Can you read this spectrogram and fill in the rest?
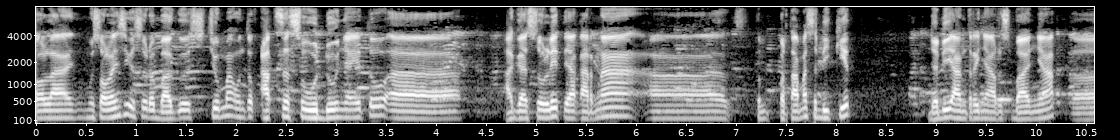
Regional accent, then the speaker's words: Bogor, West Java, Indonesia; Saya dari Bogor, Gunung Sindir.

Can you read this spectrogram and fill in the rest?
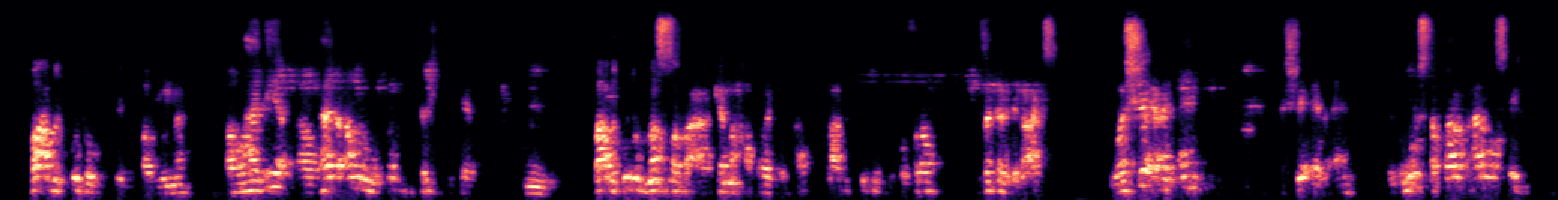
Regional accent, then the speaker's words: Libya; أنا من ليبيا.

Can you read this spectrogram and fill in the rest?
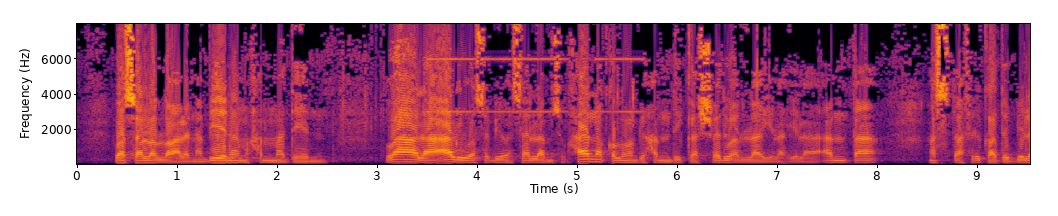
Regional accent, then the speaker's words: Java, Indonesia; Karena kita ini bukan orang Arab, wong Jawa, bahasa Indonesia.

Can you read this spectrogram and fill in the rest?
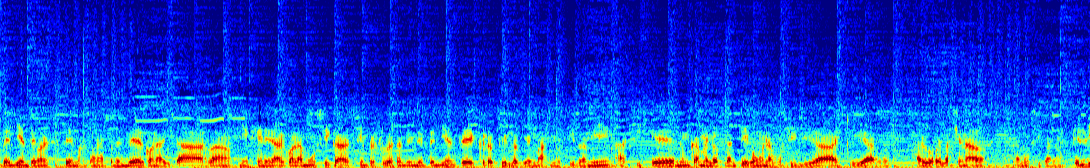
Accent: Esquel, Chubut, Argentina; Yo soy de Esquel.

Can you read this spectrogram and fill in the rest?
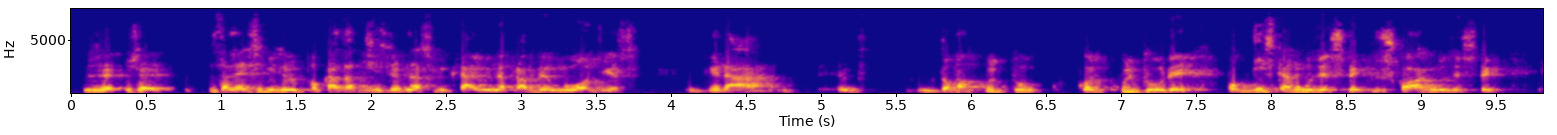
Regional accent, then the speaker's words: Denmark; Polish is a second language; now in Poland; sam wychowałem się w kraju, w którym największa góra ma 180 metrów chyba, czy nawet nie 180, już nie pamiętam jaka, ale Dania jest bardzo płaskim krajem

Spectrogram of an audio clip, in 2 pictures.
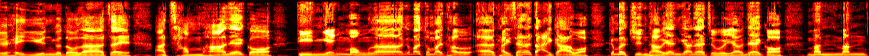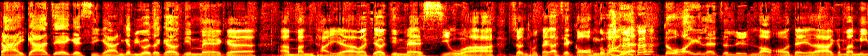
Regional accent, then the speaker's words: Hong Kong

